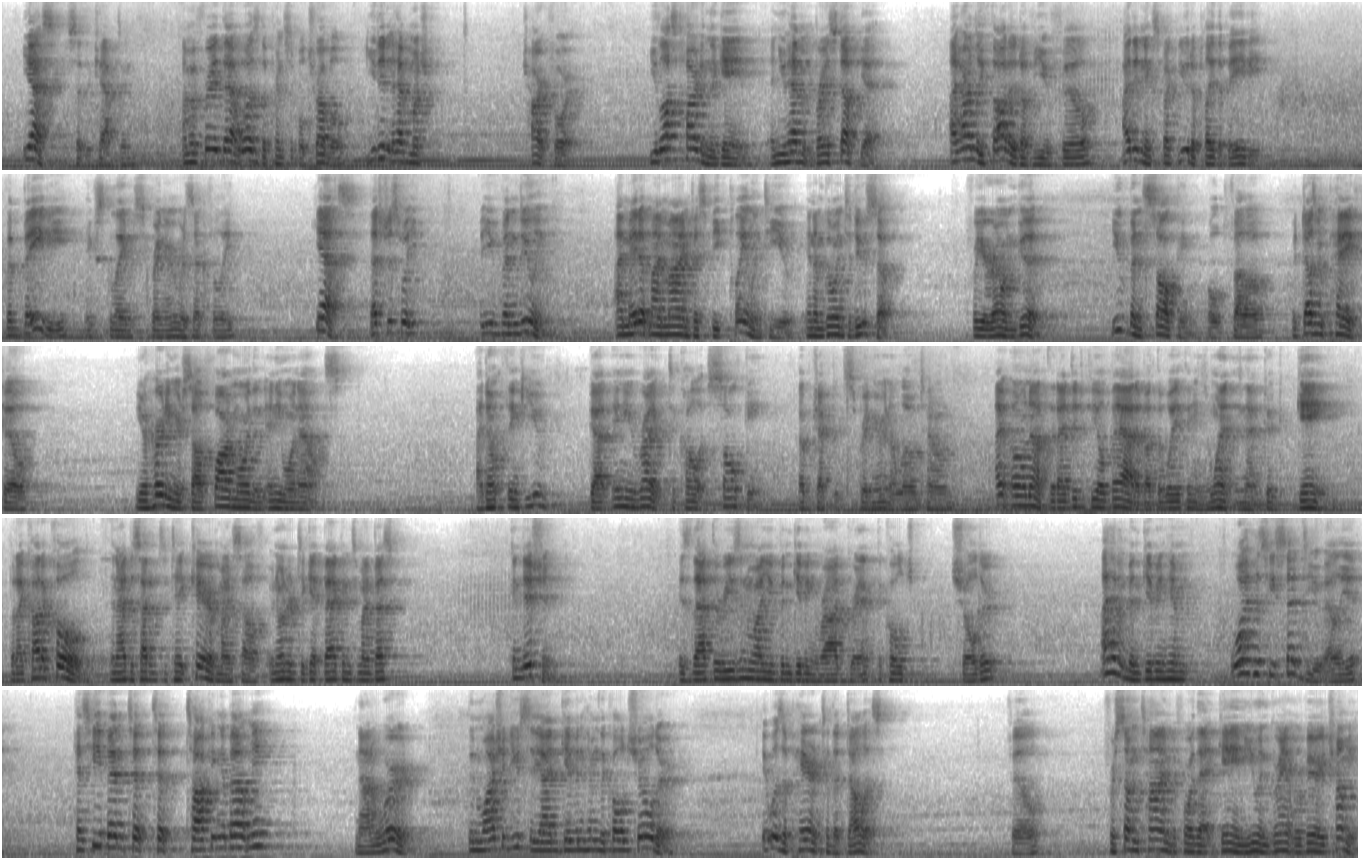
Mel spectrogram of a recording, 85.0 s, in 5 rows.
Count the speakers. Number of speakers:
one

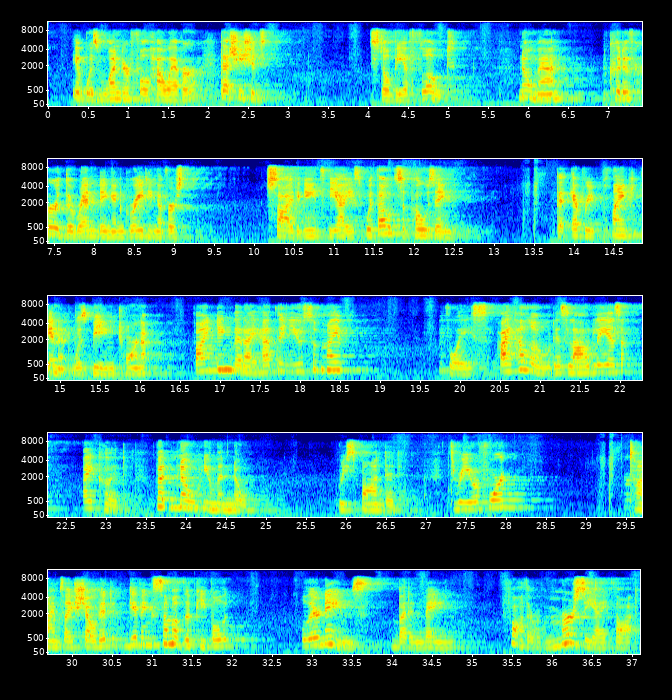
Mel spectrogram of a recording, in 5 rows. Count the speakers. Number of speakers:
one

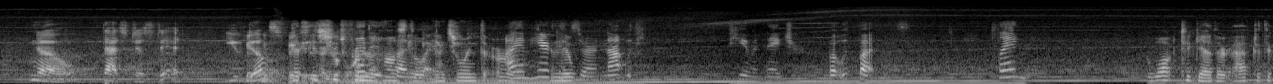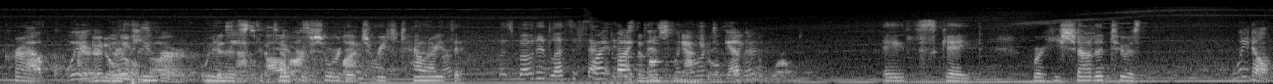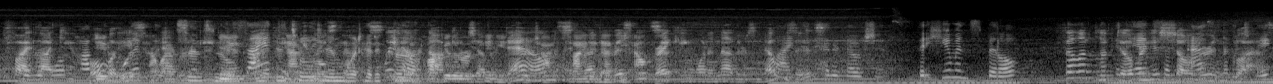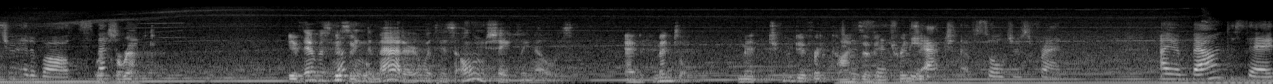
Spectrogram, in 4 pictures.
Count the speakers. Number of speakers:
four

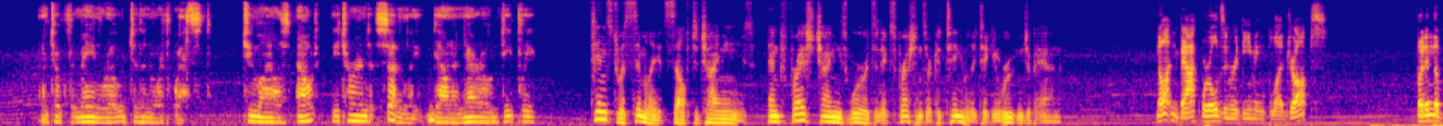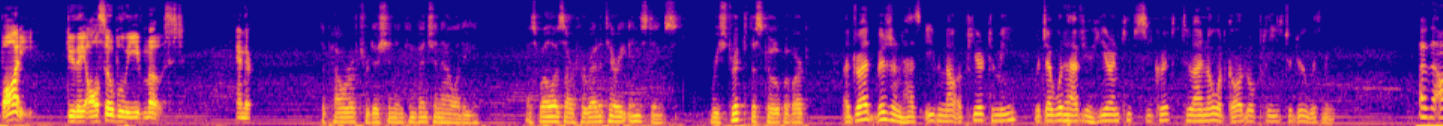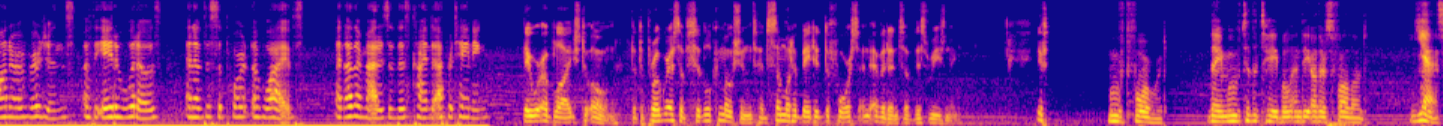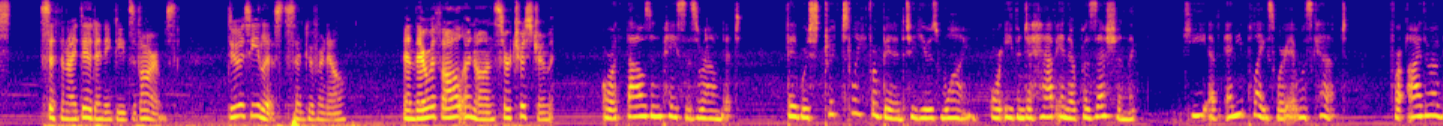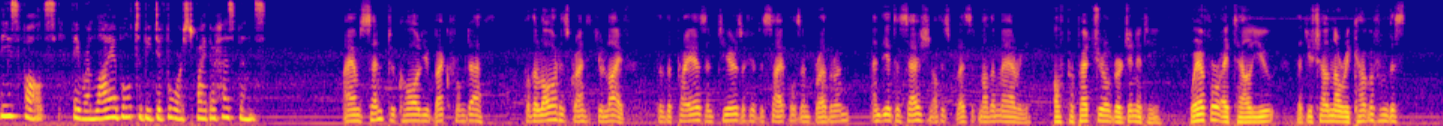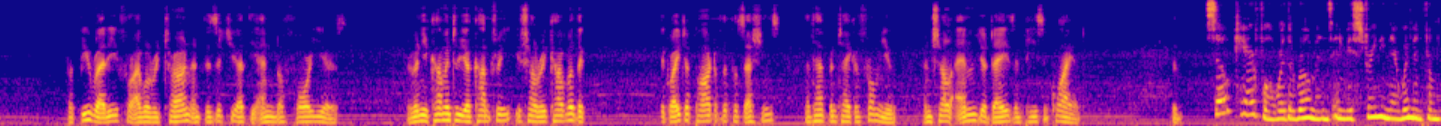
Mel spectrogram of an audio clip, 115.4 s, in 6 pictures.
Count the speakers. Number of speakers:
ten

